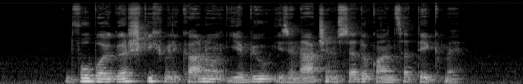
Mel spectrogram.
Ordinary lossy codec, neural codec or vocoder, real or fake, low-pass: none; none; real; none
